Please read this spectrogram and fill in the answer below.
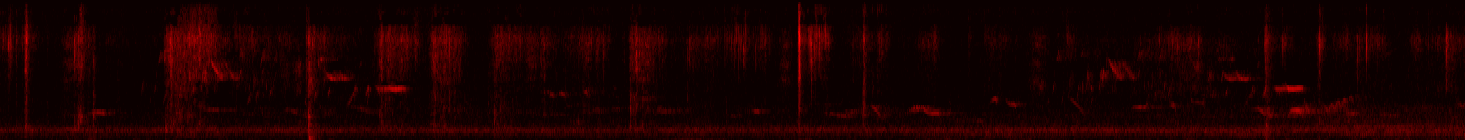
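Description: Near silence: faint outdoor ambience with scattered distant bird chirps and one sharp click about three seconds in.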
